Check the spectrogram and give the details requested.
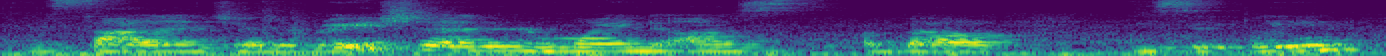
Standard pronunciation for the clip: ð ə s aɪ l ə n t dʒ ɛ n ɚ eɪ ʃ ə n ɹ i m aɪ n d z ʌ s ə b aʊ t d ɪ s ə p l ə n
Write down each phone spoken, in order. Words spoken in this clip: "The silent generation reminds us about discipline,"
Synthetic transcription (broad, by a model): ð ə s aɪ l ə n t dʒ ɛ n ɚ eɪ ʃ ə n ɹ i m aɪ n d ʌ s ə b aʊ t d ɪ s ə p l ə n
